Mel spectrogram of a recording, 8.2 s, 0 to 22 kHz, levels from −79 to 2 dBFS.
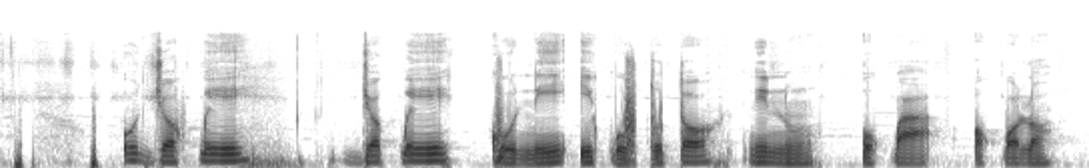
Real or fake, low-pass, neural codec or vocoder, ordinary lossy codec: real; 10.8 kHz; none; none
